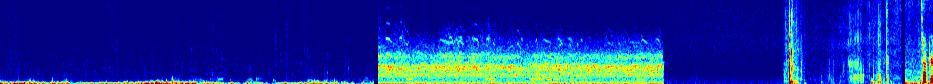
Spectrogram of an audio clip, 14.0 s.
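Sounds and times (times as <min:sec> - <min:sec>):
flock of geese honking: 0:05.7 - 0:10.0.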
